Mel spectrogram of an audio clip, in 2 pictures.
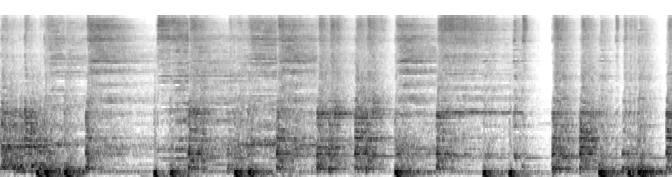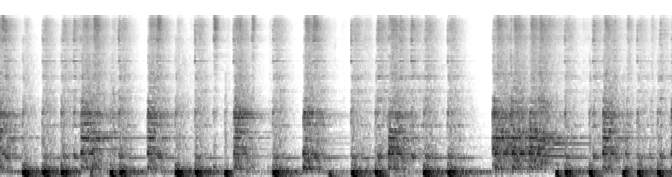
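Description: Drum kit played as a solo: fast bass drum, snare and tom strokes under washing cymbals, with a short break about eight seconds in. The cymbals drop out near the end while the drums carry on.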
